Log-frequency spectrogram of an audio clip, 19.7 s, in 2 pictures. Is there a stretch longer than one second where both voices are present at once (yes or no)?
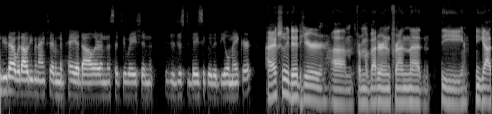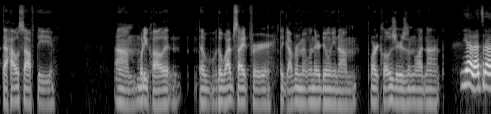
no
